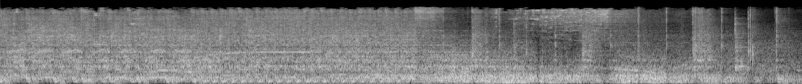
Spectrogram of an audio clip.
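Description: Loud dance music played over stage speakers for a dance routine: a dense, full mix that thins out about four seconds in and breaks into sharp, separated beats near the end.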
